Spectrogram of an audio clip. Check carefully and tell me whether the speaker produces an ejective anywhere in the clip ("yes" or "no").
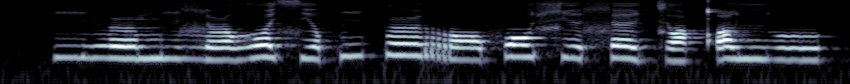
yes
